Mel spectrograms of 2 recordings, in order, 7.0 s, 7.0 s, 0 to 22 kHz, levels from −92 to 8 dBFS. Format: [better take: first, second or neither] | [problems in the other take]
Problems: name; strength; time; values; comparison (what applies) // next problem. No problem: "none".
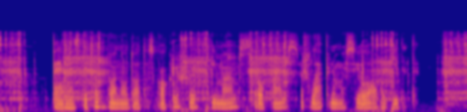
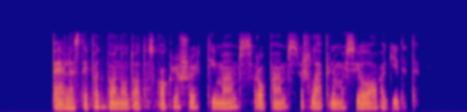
second | background sound (Telephone); 5 dB below the speech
